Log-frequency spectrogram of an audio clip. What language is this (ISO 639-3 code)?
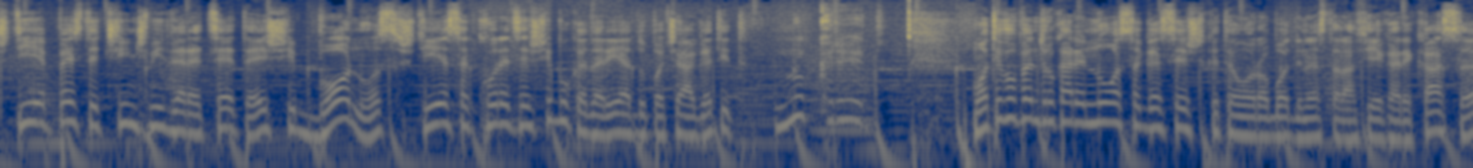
ron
